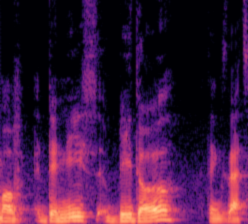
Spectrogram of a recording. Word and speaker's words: Bidot: a plus-size model by the name of Denise bitter things that's how you say it and how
